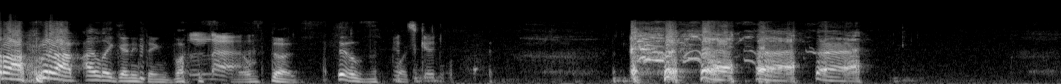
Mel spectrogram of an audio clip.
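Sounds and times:
speech: 0.0 - 4.6, 6.1 - 8.7
person coughing harshly with phlegmy raspy coughs: 6.2 - 8.7.

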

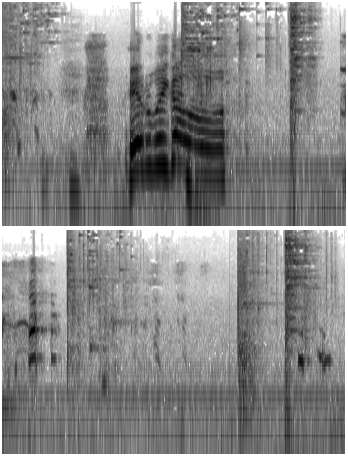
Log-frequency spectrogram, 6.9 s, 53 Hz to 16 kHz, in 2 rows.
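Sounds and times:
clinks and tinkling glass fragments: 0.0 - 0.6, 1.8 - 3.2, 4.1 - 4.9, 5.8 - 6.8
mirror glass shattering: 0.0 - 0.6, 1.8 - 3.3, 4.1 - 4.9, 5.8 - 6.8
speech: 0.8 - 2.4.

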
